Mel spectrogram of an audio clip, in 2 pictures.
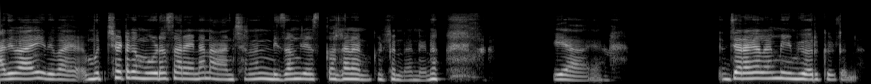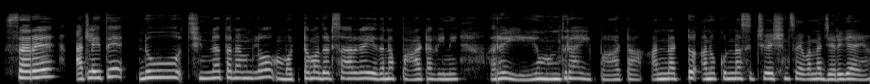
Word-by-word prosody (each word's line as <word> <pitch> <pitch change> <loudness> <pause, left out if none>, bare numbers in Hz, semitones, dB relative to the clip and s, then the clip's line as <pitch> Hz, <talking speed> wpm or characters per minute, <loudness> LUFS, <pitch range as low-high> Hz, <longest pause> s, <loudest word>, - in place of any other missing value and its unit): అది 245 +3 +4
పాయే, 255 0 +5
ఇది 245 -2 +1
పాయే. 215 -3 -2 0.2
ముచ్చటగా 295 +3 +3
మూడోసారయినా, 265 -1 +2
నా 260 - 0
అంచనాని 245 +3 -1
నిజం 240 +2 +1
జేసుకోవాలనుకుంటున్నాను 235 -4 -1
నేను. 240 +6 0 1.2
యాహ్! 200 -5 -1
యాహ్! - - -18 1.3
జరగాలని 275 +1 +5
నేను 260 -2 +3
గోరుకుంటున్నా. 230 0 -4 0.3
సరే. 315 +1 +7 0.4
అట్లయితే 305 +6 +2 0.3
నువ్వు 320 +1 +3 0.3
చిన్నతనంలో 295 +1 -2 0.2
మొట్టమొదటి 270 +3 -2
సారిగా 270 0 -1
ఏదైనా 255 0 0
పాట 240 +2 -4
విని, 240 0 -2 0.4
అరె! 270 +3 +1 0.2
ఏముందిరా 250 +3 +2
ఈ - - -6 0.2
పాట! 225 +2 -9 0.3
అన్నట్టు 255 +3 0
అనుకున్న 265 +1 0
సిట్యుయేషన్స్ 260 +1 -3
ఏవన్నా 245 +1 -2
జరిగాయా? 235 -1 -1
255 Hz, 115 wpm, -23 LUFS, 240-275 Hz, 1.3 s, సరే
